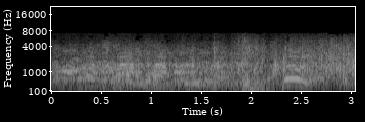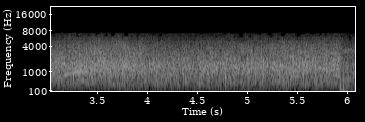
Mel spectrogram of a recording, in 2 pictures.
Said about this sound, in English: How you like that? Slam the door right in our faces.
